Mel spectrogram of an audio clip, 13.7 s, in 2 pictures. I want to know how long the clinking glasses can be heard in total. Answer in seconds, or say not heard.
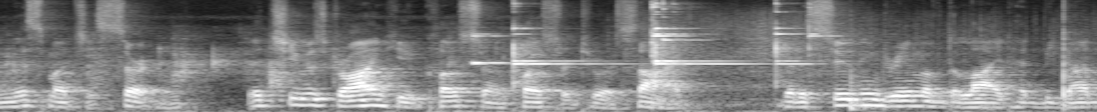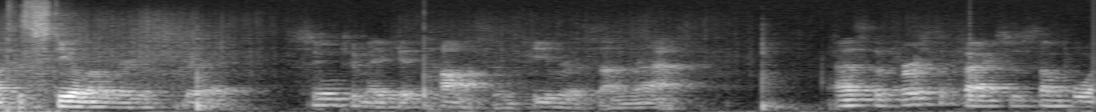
2 s.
